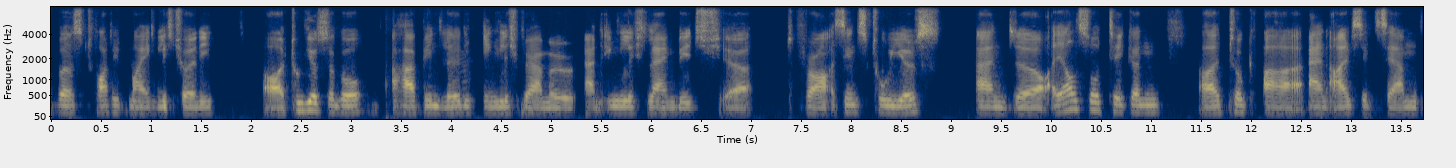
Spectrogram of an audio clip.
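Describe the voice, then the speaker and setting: A young man from Pakistan speaks in careful, halting English, often stopping to restart a phrase. His voice is mid-pitched and sounds dry and close, with little room around it. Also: dry recording, rough recording. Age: young adult. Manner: hesitant, many restarts and fillers. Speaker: computer science student. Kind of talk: casual practice conversation in English.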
